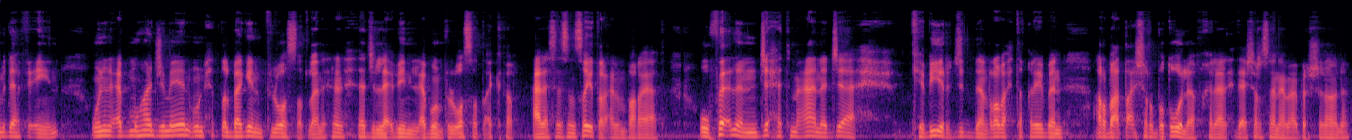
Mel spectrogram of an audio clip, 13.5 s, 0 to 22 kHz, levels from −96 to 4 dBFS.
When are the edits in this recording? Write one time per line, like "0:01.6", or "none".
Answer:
0:05.2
